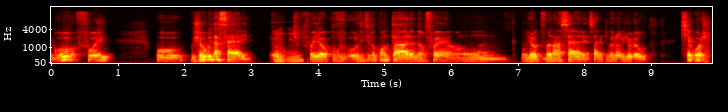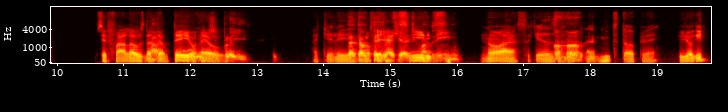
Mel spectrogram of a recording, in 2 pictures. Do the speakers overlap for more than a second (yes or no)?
yes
